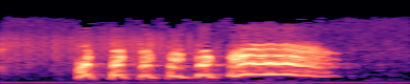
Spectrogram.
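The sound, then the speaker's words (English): A soldier in an army company imitates a chicken laying an egg: five quick, evenly spaced voiced clucks followed by one longer drawn-out squawk, loud over a faint low background hum. “You hear, cluck, cluck, cluck, cluck, cluck the sound of a chicken.”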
